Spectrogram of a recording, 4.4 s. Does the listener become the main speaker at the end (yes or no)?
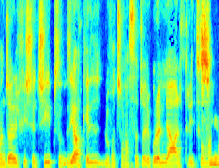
yes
